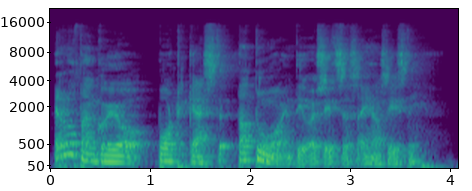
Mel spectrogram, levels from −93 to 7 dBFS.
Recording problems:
room echo; slight; dies away in 0.5 s
off-mic speech; somewhat distant

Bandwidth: 15 kHz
